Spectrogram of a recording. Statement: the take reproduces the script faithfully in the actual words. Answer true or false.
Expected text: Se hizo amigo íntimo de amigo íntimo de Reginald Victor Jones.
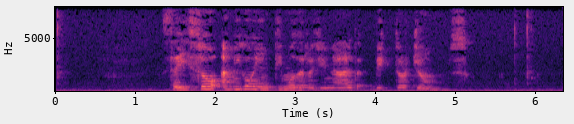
false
